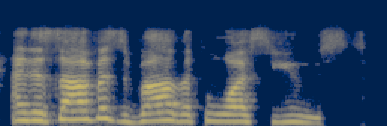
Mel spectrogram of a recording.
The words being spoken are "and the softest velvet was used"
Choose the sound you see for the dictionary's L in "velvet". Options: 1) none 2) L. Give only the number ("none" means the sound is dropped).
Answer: 1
